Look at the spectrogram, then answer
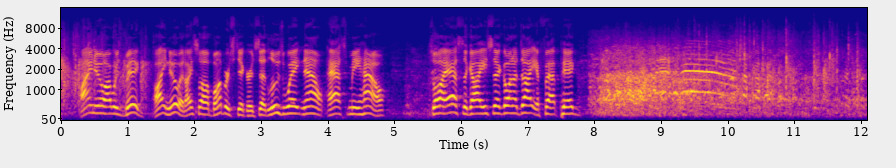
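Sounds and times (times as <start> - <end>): people clapping: 0.0 - 1.4, 8.7 - 12.0
audience laughing: 7.8 - 12.0.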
